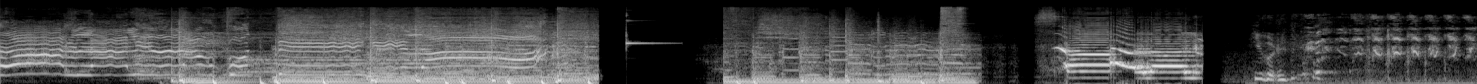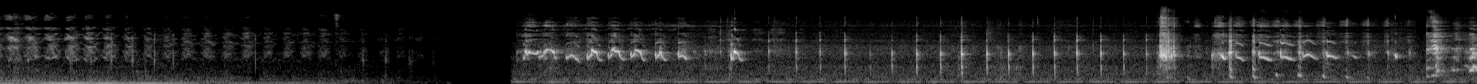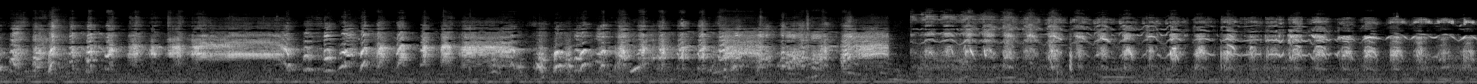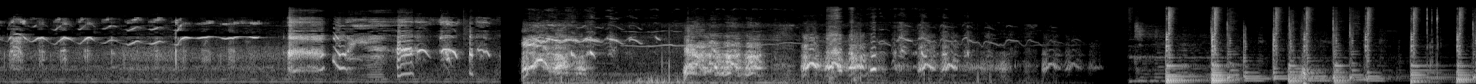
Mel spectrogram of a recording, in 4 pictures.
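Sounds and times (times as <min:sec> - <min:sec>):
person laughing hard: 0:13.1 - 0:19.2, 0:20.0 - 0:56.0.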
